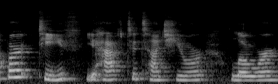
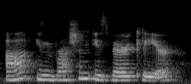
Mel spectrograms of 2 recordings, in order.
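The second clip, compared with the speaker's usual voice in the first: ordinary delivery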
